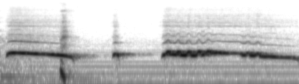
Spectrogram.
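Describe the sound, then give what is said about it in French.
A human voice imitates a tawny owl: a long, steady hoot, a brief soft note, then a drawn-out quavering hoo, fairly loud with no other sounds. “La chouette-ulotte.”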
